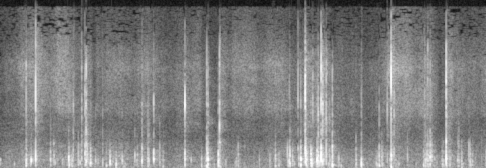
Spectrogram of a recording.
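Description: A white paper envelope is held in both hands while the fingers crinkle and rub the paper. The result is a quiet, dense run of dry, bright crackles and rustles with almost no low end. Each crackle snaps off quickly.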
